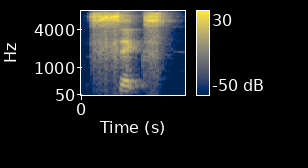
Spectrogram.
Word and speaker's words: sixth: going to pronounce everything six six six so you hear that s it's really strong six and then we hear a stop you don't really hear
